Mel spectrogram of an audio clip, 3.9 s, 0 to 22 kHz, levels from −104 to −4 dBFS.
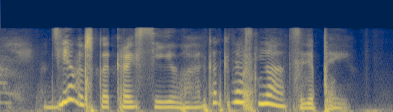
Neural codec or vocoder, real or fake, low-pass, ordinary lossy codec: codec, 16 kHz, 1 kbps, FreqCodec, larger model; fake; none; none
